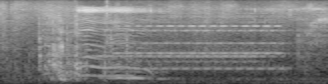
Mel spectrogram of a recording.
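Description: A telephone rings inside a home, one steady electronic tone with bright layered harmonics that holds for nearly two seconds after a short burst at the start, then cuts off.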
